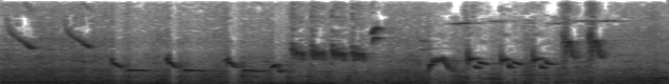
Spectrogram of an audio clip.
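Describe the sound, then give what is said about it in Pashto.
Many quick chirps, tweets and whistled calls of caged wild birds, such as bulbuls, partridges and mynas, at a bird market in Kandahar, overlapping densely over a steady background hum. “دا د کندهار شهر په منځ کې د وحشي مرغانو د پیر او پلور بازار دی دلته پلسکونه بیلابیل ډول وحشي مرغان لکه بلبلان جلان زرکی میناوی او نور چې په غرنوی او ځنګلي سیمو کې نیول سوي پلورل کیږي”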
